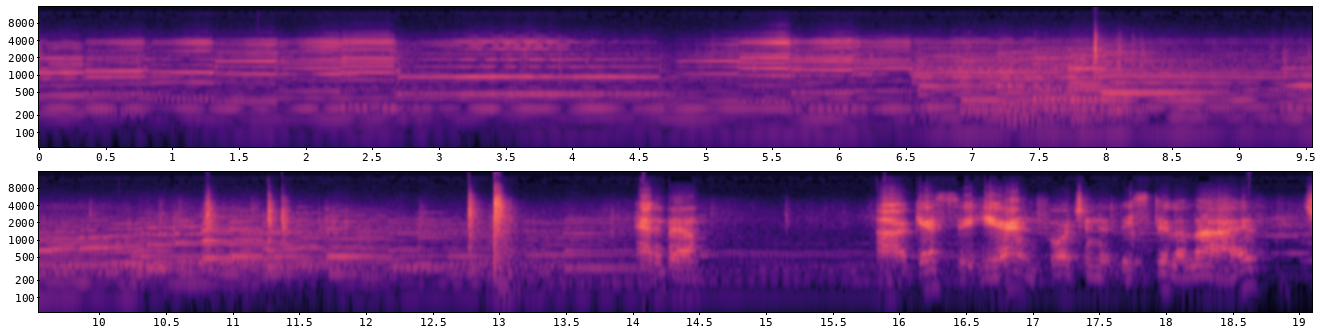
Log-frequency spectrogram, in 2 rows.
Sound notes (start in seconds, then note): 7.7 door opens; 10.1 ominous music; 12.4 door closes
